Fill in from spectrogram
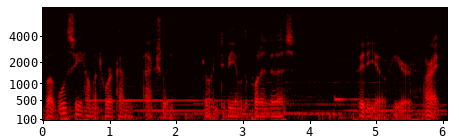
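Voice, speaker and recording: A man speaks softly in a very low voice with a crackly, fry-laden edge, in the style of ASMR game commentary. He is casual and rambling, often correcting himself. The audio is slightly muffled. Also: level tone, normal speed. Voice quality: soft-spoken, low voice without whispering. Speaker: YouTube game channel host. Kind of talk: soft-spoken ASMR commentary on a video game. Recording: muffled audio under prominent music. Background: music.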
